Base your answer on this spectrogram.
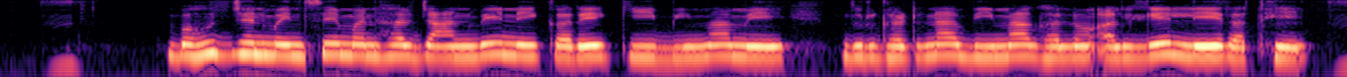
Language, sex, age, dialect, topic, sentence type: Chhattisgarhi, female, 46-50, Northern/Bhandar, banking, statement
